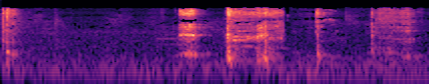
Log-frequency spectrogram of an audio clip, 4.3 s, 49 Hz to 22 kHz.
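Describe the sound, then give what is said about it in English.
A toy fart gun, the fart launcher 300, fired outside a studio, lets out a run of short, raspy fart noises, four or five sputtering bursts in quick succession, moderately loud, with no talking. “Unleash the fart gun.”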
